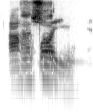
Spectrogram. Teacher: Jadi sifat tebalnya, sifat istilahnya kalau dibikin ahsai hilang dia. Sifatnya berubah gitu.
